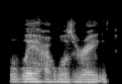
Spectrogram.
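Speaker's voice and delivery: normal talking voice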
